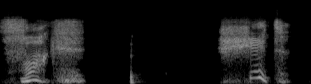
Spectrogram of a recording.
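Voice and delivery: grumbling, muttering under the breath to himself. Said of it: "said every curse word he knew".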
